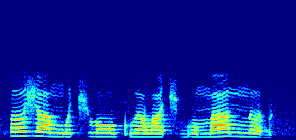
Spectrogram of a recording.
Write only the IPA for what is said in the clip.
ɐ ʒ a ŋʷ ʌ t͡ʃ ð ɔ kʷʼ ɛ lˠ a t͡ʃ ɡʷ ʌ m a nː ɐ d

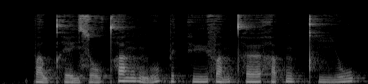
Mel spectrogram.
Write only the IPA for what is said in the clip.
p ɐ˨˩ w kʰ e˨˩ j s o˨˥ w t̪ʰ ɐ˥ ŋ ʊ˨˩ ŋ uː˥ p ɪ˨˥ k̚ h yː˨˧ f ɐ˨˥ m t̪ʰ œː˨˧ h ɐ˨˥ p̚ ŋ ʊ˨˥ k̚ pʰ iː˨˥ w

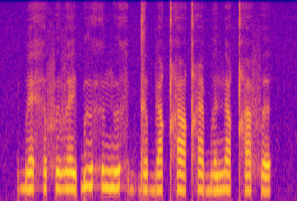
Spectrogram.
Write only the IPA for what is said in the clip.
b ɛ h ə f ɘ v ɛ ɪ̯ ɓ ɯ h ɯ ŋ ɯ h ə b d ə b ɘ qʰ ɛ qʰ i b ə n ɯ qʰ ə f ə

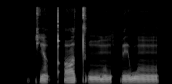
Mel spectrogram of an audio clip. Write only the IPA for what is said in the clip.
c ĩ qʼ ɔ t ə ŋ͡m õ k͡p ɪ w õ

